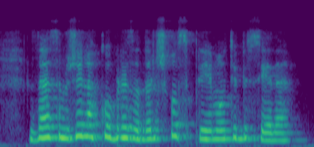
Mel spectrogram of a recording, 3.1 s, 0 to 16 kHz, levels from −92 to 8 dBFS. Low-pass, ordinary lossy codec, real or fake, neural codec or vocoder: 7.2 kHz; Opus, 32 kbps; fake; codec, 16 kHz, 8 kbps, FreqCodec, smaller model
